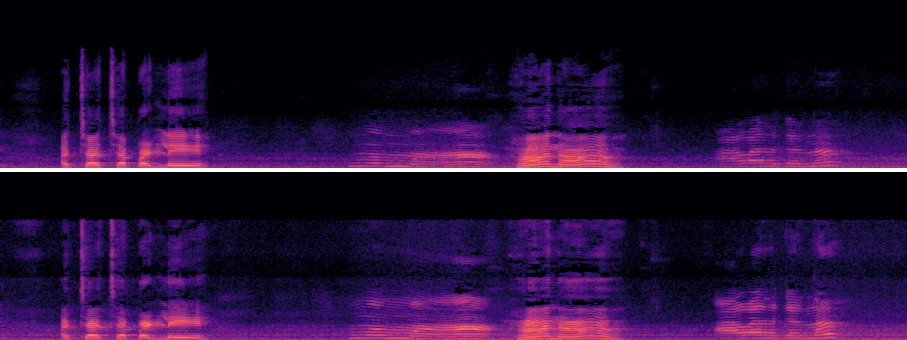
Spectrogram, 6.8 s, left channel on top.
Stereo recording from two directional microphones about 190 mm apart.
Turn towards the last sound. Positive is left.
turn(degrees=-10)  # may be behind; listen again after turning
